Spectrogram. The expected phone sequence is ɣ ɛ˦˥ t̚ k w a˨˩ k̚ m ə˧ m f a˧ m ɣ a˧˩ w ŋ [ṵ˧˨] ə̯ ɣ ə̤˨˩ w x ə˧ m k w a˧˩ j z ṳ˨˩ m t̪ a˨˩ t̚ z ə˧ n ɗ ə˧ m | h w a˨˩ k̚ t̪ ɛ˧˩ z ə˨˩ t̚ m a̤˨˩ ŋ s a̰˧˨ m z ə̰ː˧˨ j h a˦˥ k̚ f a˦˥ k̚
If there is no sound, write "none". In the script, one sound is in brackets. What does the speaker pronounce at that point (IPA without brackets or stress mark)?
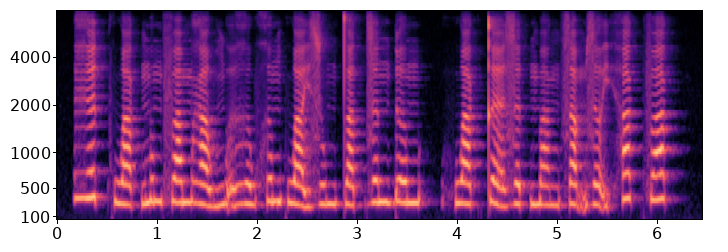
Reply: ṵ˧˨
